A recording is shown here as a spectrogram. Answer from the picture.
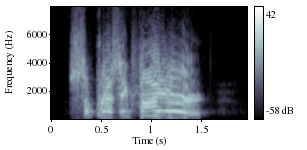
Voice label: Military radio voice command; suppressing fire

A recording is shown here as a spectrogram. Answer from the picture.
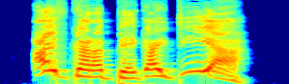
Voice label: Cartoon little child voice

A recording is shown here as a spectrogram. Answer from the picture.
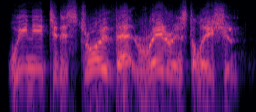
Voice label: Military radio voice; radar installation

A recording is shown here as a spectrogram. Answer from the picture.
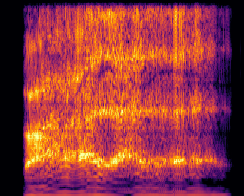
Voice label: surprise exclamation voice; Minion; minions

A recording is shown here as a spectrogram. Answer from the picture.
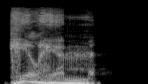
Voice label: Deep male voice kill him

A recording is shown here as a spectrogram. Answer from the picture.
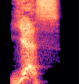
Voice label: Cartoon lion voice "yes"

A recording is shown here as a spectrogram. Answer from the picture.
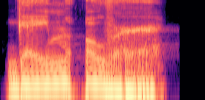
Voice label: Deep male voice game over

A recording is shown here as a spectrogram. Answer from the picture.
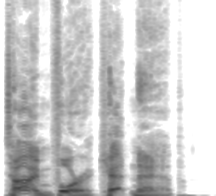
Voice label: Cartoon lion voice; time for a catnap

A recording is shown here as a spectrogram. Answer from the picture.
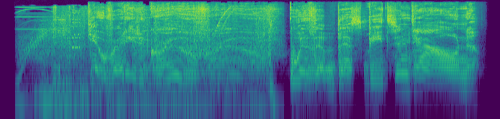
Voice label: Female radio voice dj sweeper get ready to groove

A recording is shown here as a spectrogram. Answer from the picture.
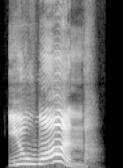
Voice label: Teenage girl saying you won; misc human

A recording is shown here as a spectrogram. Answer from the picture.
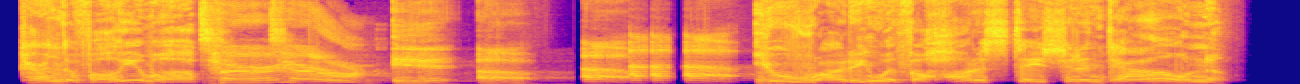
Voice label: Vocals radio voice sweeper turn the volume up

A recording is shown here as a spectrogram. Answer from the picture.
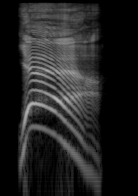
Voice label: Minion excitement voice; fantasy friends

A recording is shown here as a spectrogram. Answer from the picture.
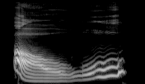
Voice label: Minion sadness voice

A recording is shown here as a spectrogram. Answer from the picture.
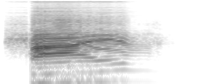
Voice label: CB radio male voice says

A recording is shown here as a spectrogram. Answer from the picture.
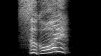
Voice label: Amazing anime girl character

